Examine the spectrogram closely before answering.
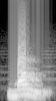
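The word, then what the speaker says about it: bomb: इसको पढ़ना है बम। इसको पढ़ना है दम। ये था रूल बी। देखा आपने किस तरीके से बी को हमने साइलेंट किया।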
